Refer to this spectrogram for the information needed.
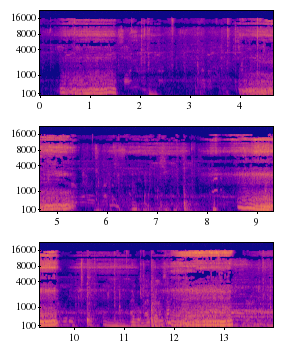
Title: Snoring Dog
